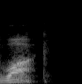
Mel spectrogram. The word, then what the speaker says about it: walk: Помните, что буква L в последнем слове немая. – We always walk.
